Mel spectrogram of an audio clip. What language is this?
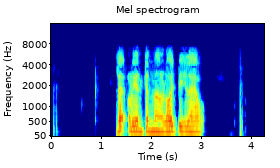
Thai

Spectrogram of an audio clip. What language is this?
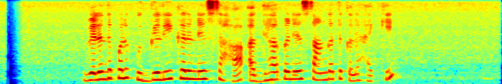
Sinhala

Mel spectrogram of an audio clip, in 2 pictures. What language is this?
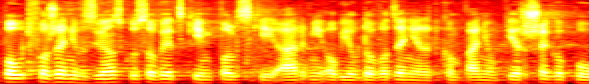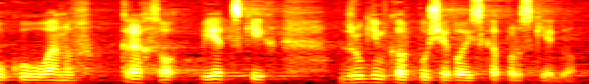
Polish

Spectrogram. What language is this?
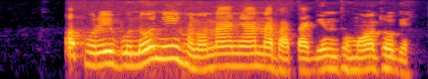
Igbo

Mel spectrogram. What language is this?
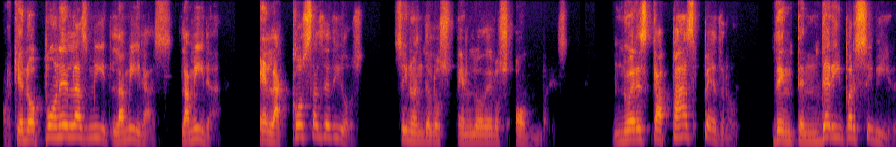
Spanish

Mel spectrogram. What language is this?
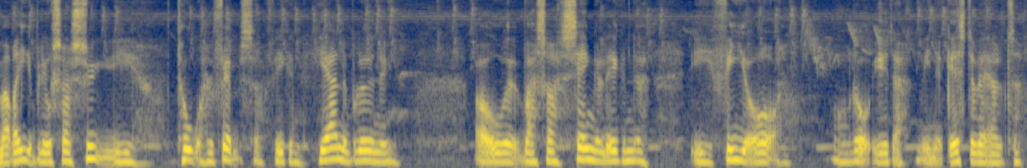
Danish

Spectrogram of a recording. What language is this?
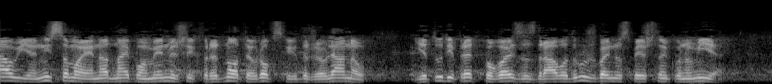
Slovenian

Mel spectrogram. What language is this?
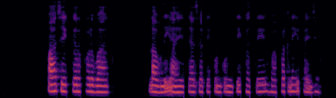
Marathi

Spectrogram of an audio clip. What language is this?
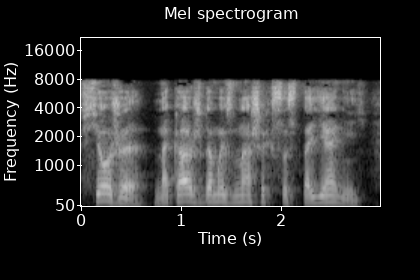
Russian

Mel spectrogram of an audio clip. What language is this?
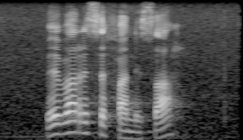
Northern Sotho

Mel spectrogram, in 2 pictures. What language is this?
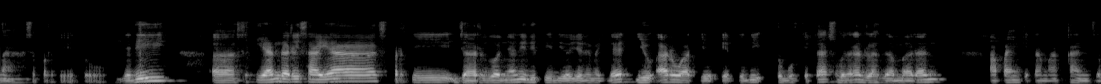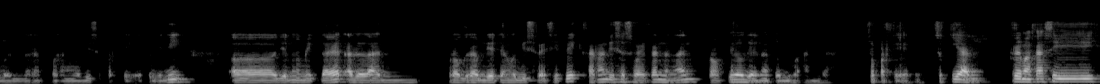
Indonesian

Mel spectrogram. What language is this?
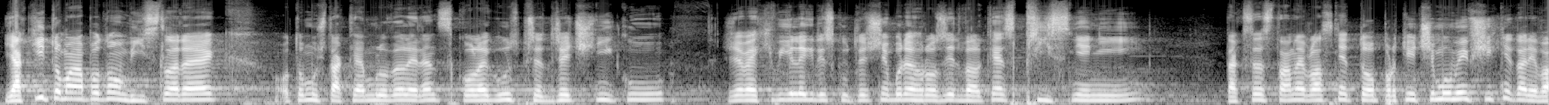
Czech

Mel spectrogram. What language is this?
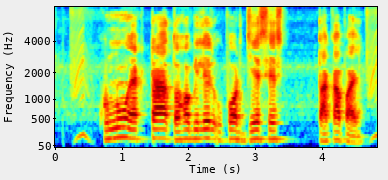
Bangla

